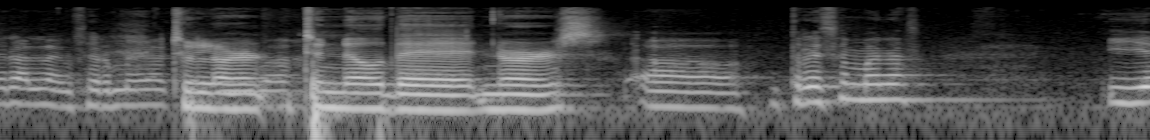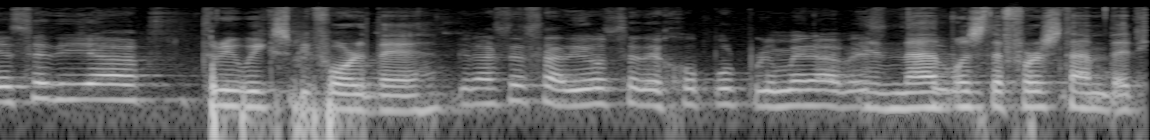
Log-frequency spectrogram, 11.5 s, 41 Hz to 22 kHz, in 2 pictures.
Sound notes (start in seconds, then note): 0.2 woman speaks in foreign language; 4.4 woman speaks in foreign language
